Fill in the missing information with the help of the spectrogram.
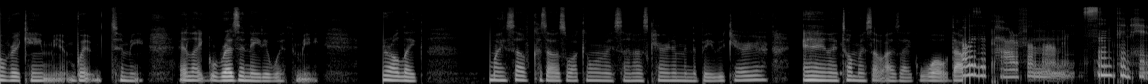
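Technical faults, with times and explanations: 9.63 to 11.49 s, planar audio read as interleaved: the final stretch of speech jumps an octave (12 semitones) higher and picks up a flutter at about 21.5 Hz. Each block of roughly 46.4 ms, which fits a 2048-sample block, stores all left-channel samples followed by all right-channel samples, but the player treats them as alternating left-right pairs. So each block plays twice at double speed, left then right. The overall pace stays correct, but the pitch doubles and the block boundaries repeat as a flutter.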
